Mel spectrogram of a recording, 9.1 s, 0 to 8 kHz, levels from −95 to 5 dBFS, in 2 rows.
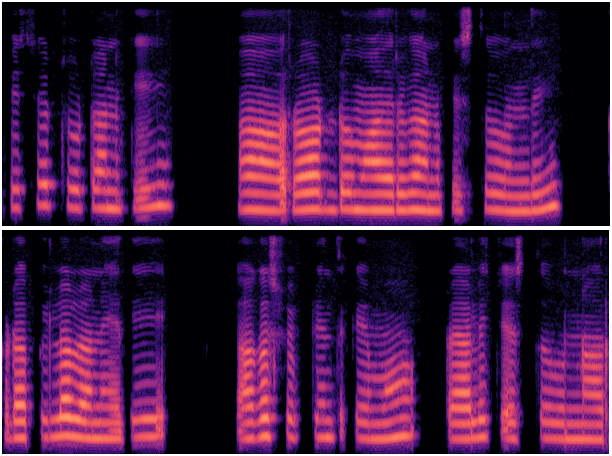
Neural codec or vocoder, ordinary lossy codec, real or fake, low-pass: none; none; real; 7.2 kHz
